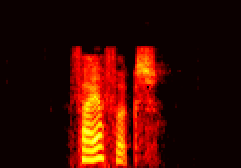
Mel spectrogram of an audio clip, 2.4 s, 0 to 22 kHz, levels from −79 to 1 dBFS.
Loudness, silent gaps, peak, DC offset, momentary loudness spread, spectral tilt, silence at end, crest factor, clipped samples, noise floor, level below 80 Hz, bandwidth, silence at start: -18 LUFS; none; -4 dBFS; under 0.1%; 8 LU; -3.5 dB/octave; 0.85 s; 20 dB; under 0.1%; -73 dBFS; -64 dBFS; 7.2 kHz; 0.75 s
